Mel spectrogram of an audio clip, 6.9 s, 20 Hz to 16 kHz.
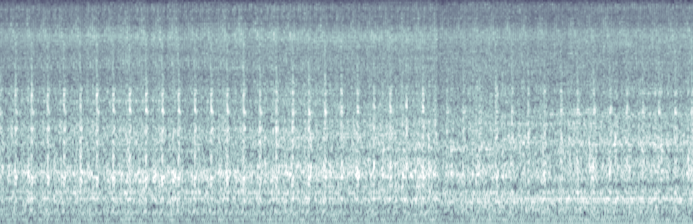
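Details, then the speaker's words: Older Mercedes AMG SUV V8 idling, about four quarts low on oil and blowing oil smoke: steady fairly quick knock about three a second; owner suspects piston ring issues, likely needs an engine. "but let's listen to this engine it's got a kind of a little knock going on all right guys here you go engine knock"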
